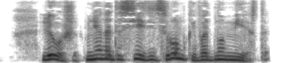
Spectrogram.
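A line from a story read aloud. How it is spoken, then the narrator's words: Hurried. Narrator (Russian): торопливо проговорила она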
